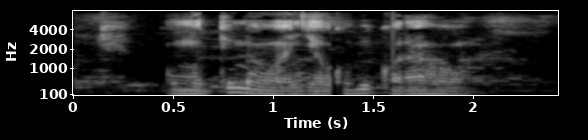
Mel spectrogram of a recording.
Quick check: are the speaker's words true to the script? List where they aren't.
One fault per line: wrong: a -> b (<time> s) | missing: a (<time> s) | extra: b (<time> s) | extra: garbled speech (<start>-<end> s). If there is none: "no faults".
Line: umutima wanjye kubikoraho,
no faults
